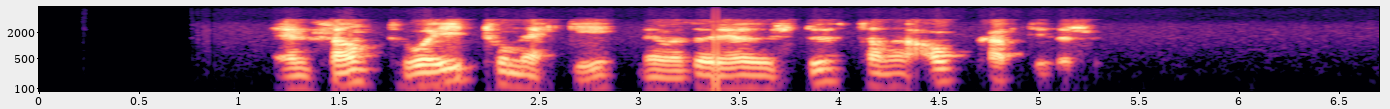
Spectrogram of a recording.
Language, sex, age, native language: Icelandic, male, 50-59, Icelandic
